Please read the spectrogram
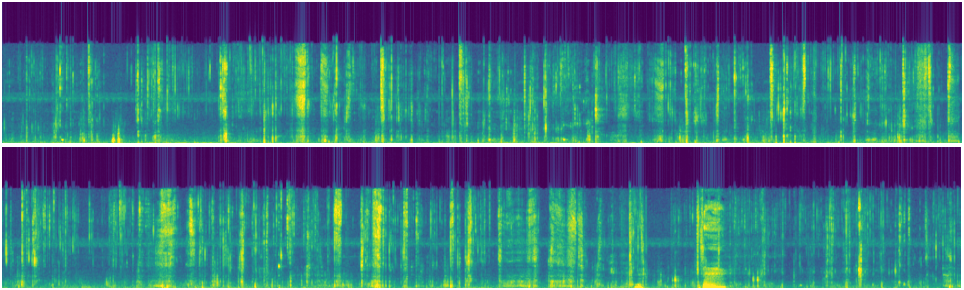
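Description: Close-miked chewing of grilled chicken: irregular wet mouth smacks, clicks and crunches. A louder, lower sound lasting about half a second comes near the end.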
